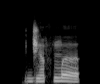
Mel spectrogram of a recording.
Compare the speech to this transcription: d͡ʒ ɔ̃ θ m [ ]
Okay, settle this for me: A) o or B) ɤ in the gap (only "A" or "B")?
B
